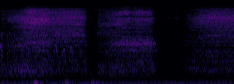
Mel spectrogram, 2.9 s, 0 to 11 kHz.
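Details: Western barn owls at a nest in Spain during evening feeding, 29 November 2023: long, loud, harsh hissing screeches filling most of the time, broken by two short pauses, with low thumps.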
